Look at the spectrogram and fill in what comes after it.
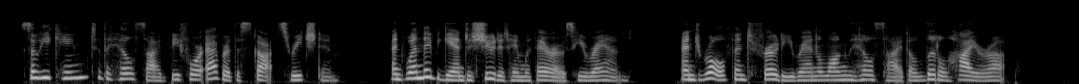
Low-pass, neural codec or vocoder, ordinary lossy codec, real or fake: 7.2 kHz; none; Opus, 32 kbps; real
